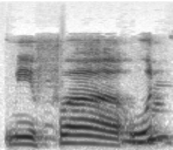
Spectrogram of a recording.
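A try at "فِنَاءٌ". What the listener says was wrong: Bukan, hurufnya terbalik. Finaun. Tidak ada mim. Fa. Finaun. Finaun.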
